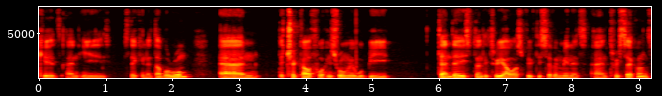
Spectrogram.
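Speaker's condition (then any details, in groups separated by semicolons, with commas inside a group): No condition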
